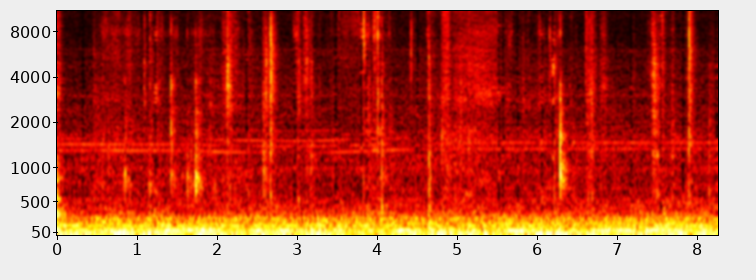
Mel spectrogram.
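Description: Faint scattered clicks and light rustles of trading cards and their plastic holders being handled and gathered up, over a low steady hum.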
